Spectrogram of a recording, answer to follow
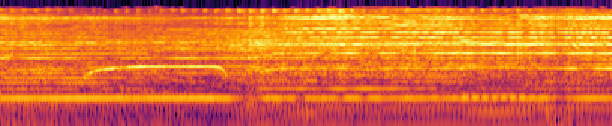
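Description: Live ska band with trumpet and saxophone over guitars and drums, holding a sustained chord. About half a second in, a high note slides up and holds for about a second.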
